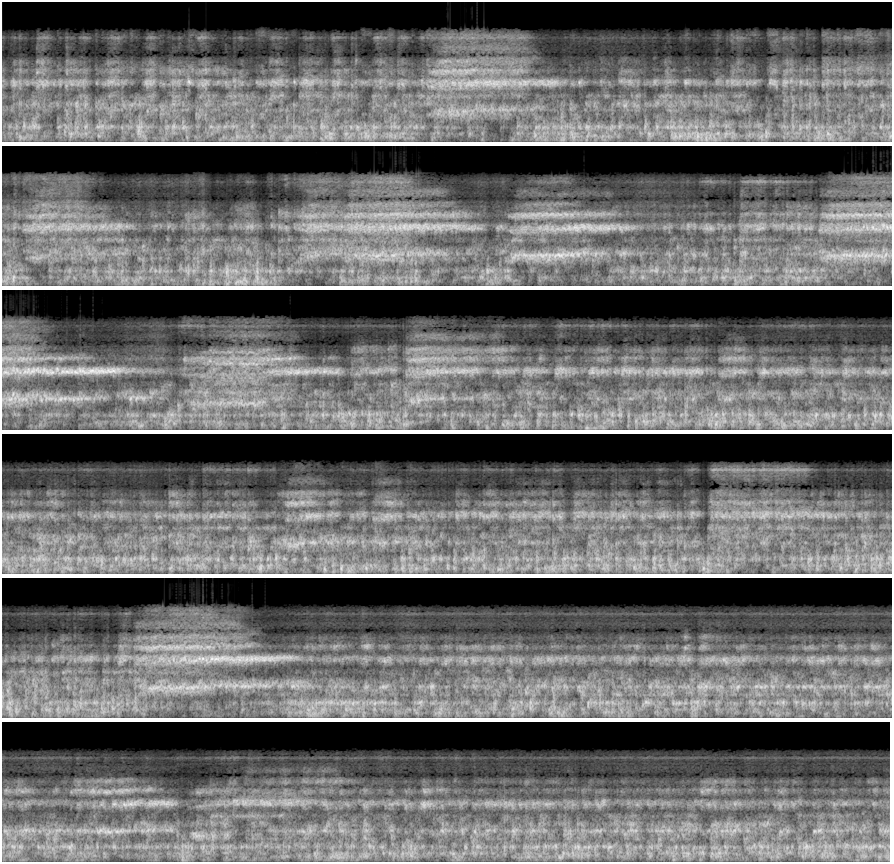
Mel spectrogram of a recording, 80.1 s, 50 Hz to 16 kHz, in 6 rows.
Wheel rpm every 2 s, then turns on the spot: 240, 230, 230, 230, 230, 230, 230, 230, 230, 220, 230, 230, 230, 220, 230, 220, 230, 230, 230, 230, 230, 230, 230, 230, 230, 230, 240, 230, 230, 230, 230, 230, 230, 230, 230, 230, 240, 230, 230, 230.
none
